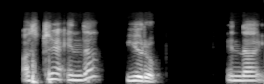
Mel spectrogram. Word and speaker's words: Austria: they makes mistake here they thinks Billups Australia it is not Australia it is Austria Austria in the Europe in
